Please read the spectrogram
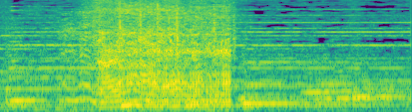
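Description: Animated-film soundtrack: background music under cartoon sound effects, with a brief burst of noise from about half a second in to just past a second.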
